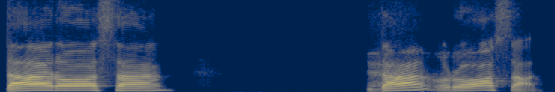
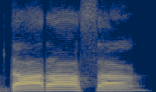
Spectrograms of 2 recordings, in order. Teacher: রর উপরে যদি জাবার বা পেশ হয় তাহলে সেই রটি পুর হবে, মানে মুখ গোল করে পড়তে হবে। এখানে রর উপরে জাবার এসছে, মানে এই রকে আমরা যখন পড়বো মুখ গোল করে পড়বো, পুর করে পড়বো।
